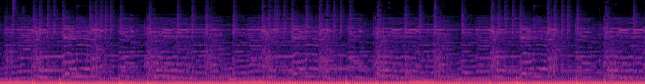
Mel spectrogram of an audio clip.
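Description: Live band playing an instrumental passage: drum kit and a heavy bass line under a reedy melody, with a goatskin bagpipe (tsampouna) being played by the end.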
